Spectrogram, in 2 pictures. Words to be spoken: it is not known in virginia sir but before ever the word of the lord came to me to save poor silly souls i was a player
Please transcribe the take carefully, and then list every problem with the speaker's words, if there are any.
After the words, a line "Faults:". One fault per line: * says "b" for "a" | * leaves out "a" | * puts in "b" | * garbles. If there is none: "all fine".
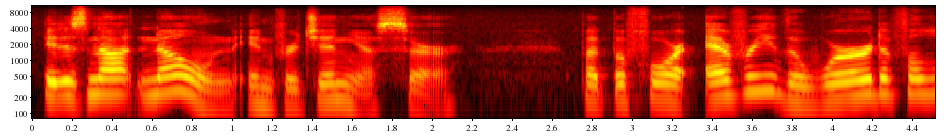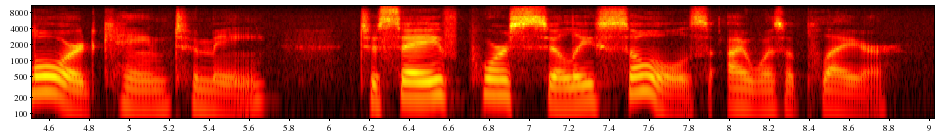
it is not known in virginia sir but before every the word of the lord came to me to save poor silly souls i was a player
Faults:
* says "every" for "ever"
